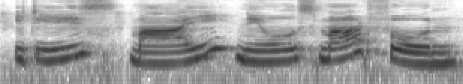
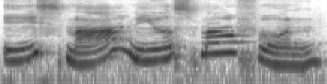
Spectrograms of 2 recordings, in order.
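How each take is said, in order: First: Each word is said separately and fully. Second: The words are run together and reduced.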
